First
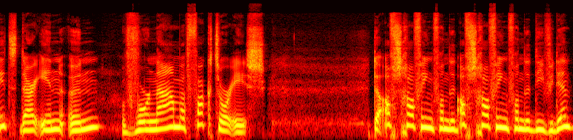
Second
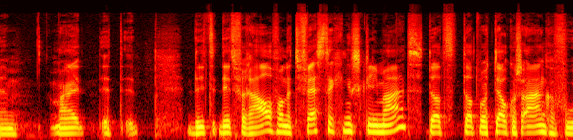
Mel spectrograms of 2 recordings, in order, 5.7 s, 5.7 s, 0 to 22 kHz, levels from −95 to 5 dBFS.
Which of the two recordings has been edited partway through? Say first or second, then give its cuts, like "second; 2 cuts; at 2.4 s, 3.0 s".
first; 1 cut; at 4.6 s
